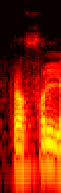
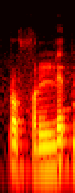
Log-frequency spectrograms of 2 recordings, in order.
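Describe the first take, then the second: First: "प्रफुल्ल" ending on a double l; correct form demonstrated. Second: "प्रफुल्लित" with an added it ending; wrong form demonstrated. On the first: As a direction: stop "प्रफुल्ल" at phull, without it. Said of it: "प्रफुल्ल होता है". ("प्रफुल्ल" अंत में ल्ल) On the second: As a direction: end "प्रफुल्लित" on lit. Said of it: "प्रफुल्लित नहीं होता है". ("प्रफुल्लित" के अंत में इत) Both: Shown as a demonstration.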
